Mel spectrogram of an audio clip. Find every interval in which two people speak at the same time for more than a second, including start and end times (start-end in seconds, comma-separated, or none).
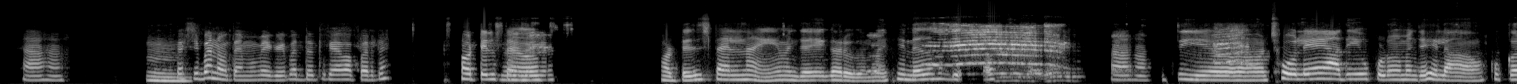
none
